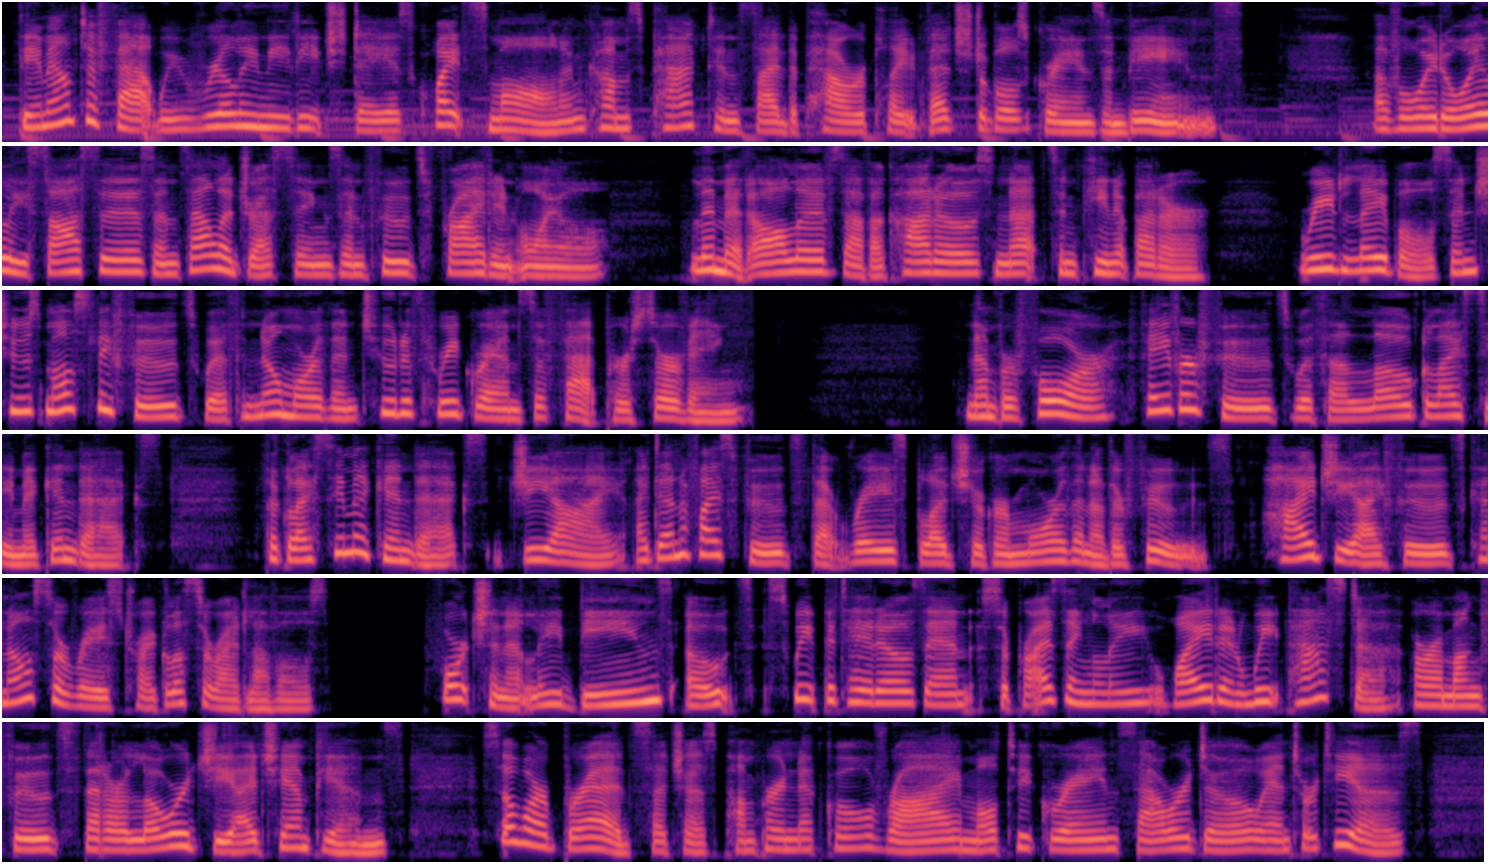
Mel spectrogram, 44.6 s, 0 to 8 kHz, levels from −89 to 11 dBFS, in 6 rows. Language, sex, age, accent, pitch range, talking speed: English, female, 40-59, American, 160-220 Hz, 160 wpm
